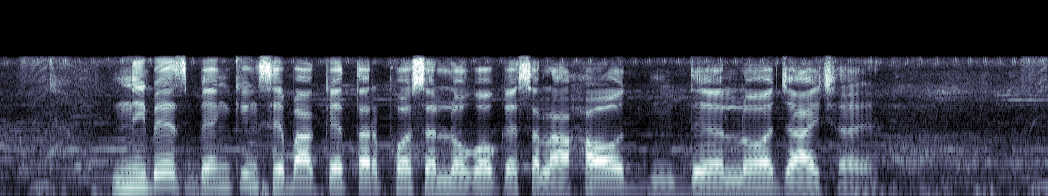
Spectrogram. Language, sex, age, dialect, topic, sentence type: Maithili, male, 18-24, Angika, banking, statement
